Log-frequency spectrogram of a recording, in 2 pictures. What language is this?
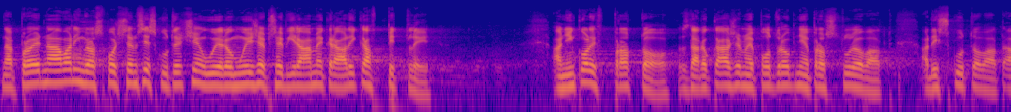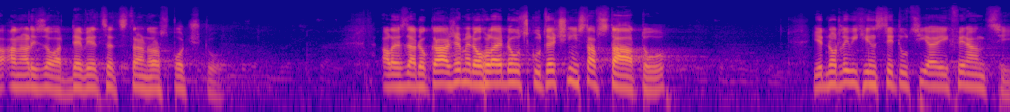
Czech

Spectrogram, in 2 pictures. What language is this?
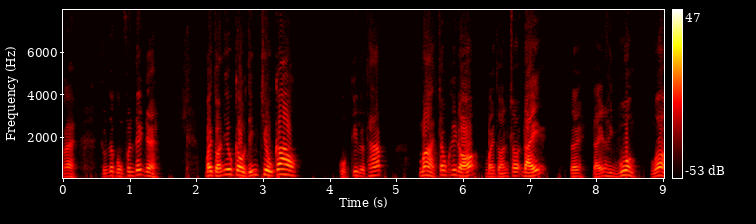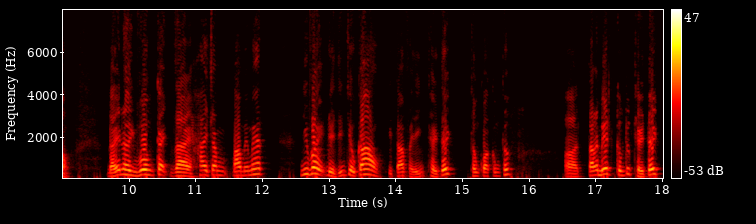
Vietnamese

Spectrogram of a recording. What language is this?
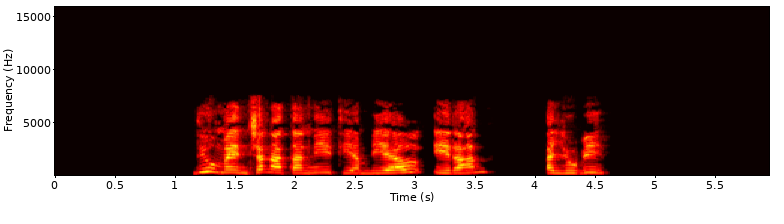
Catalan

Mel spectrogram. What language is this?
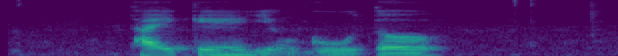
Min Nan Chinese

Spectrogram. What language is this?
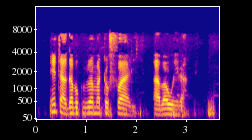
Ganda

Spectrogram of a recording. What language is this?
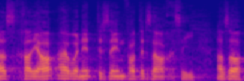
Swiss German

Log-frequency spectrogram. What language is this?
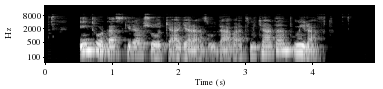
Persian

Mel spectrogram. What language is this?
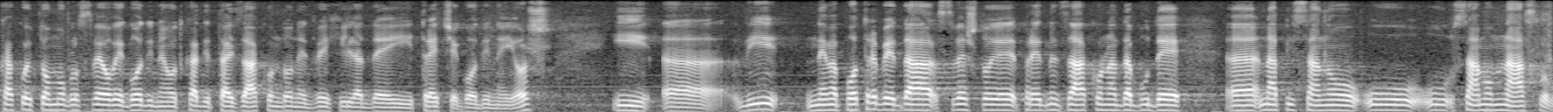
Serbian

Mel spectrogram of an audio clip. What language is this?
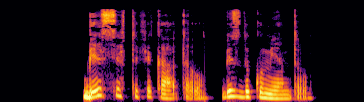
Belarusian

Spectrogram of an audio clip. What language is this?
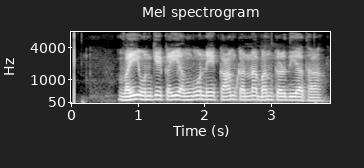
Hindi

